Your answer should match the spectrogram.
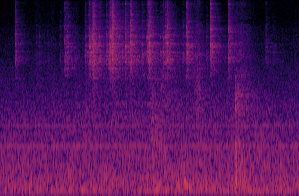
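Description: Kitchen knife slicing an orange and a lemon into wedges on a wooden cutting board: a quick, irregular series of short cuts and taps.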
